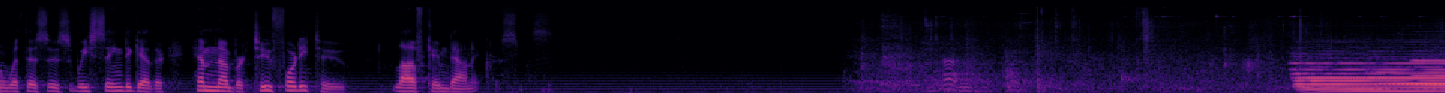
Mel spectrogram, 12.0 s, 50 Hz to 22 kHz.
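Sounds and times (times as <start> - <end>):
quiet shuffling and rustling: 7.0 - 11.4
knocks of feet and pews: 7.1 - 11.0.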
